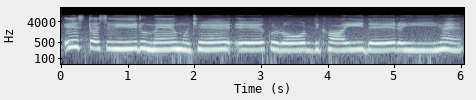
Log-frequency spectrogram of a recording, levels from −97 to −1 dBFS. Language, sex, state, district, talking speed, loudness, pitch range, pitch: Hindi, female, Madhya Pradesh, Katni, 100 wpm, -10 LUFS, 235-255 Hz, 240 Hz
